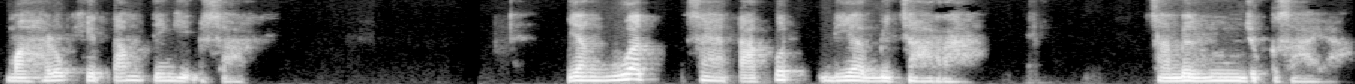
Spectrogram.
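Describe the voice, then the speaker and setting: Man doing a hushed, haunted young woman. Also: mid-range voice, close to an everyday voice. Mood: hushed, frightened. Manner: slow, hushed, halting. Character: frightened young woman pilgrim, haunted and confessing.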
